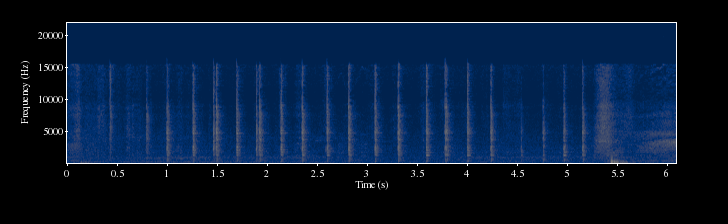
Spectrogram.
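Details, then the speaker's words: Kukirin G4 electric scooter rear suspension gives sharp, regular squeaks as it is pumped over bumps; owner suspects play where the bolt enters the top of the shock. Rear suspension squeak. "Мужики, я столкнулся с такой проблемой на своём G4, что вот такой вот звук у меня появляется, когда я езжу по ямкам. Слышите, как скрипит?"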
